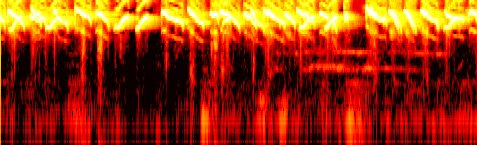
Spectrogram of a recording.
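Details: High, rapid, continuous twittering of an Oriental white-eye, played to prompt reluctant caged white-eyes to sing; jumbled squeaky rising and falling notes in quick phrases with barely any pauses.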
